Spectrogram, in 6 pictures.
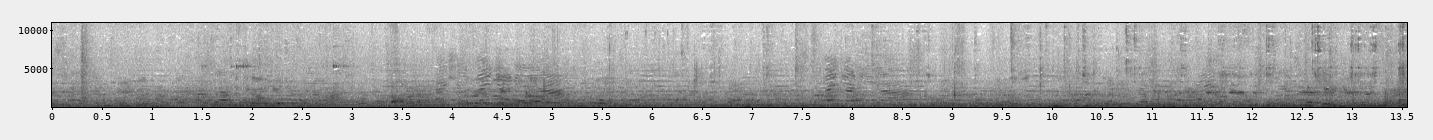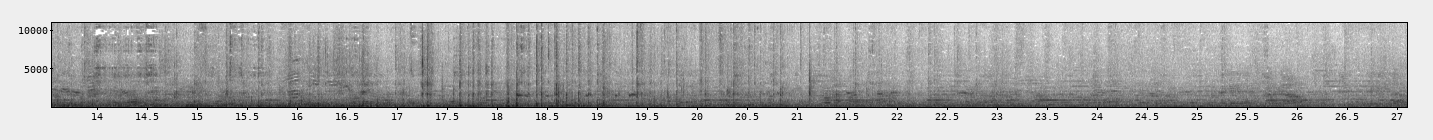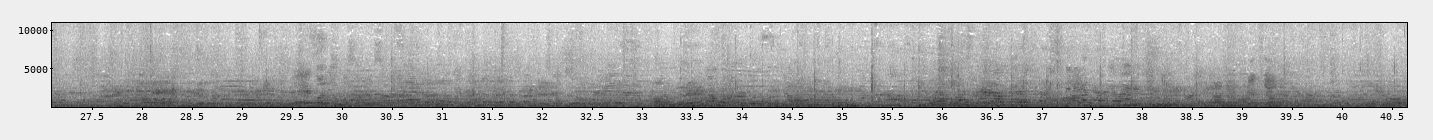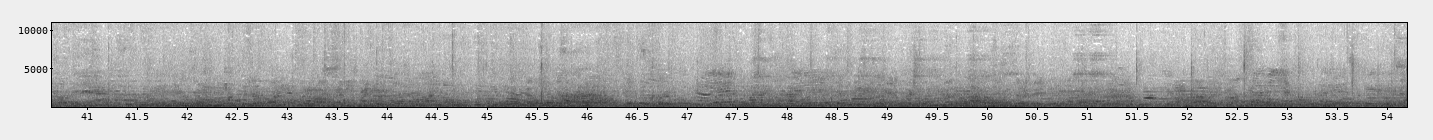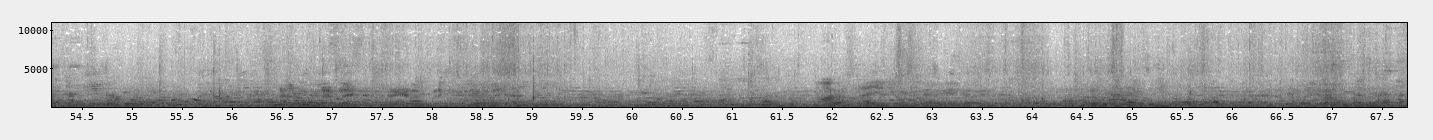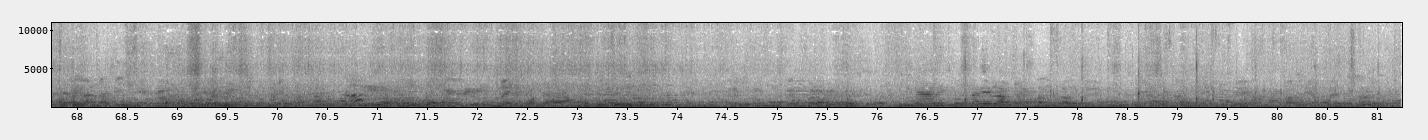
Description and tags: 120731 Venice AT Street 1 F 4824
A street teeming with tourists in the historic center of Venice, Italy.
Featuring lots of people speaking all kinds of languages, walking by, etc.
These are some recordings I did on a trip to Venice with my Zoom H2, set to 90° dispersion.
They are also available as surround recordings (4ch, with the rear channals at 120° dispersion) Just send me a message if you want them. They're just as free as these stereo versions.
mediterranian, field-recording, noisy, Italy, urban, Venezia, busy, Venice, city, people, atmo, bustling, tourist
